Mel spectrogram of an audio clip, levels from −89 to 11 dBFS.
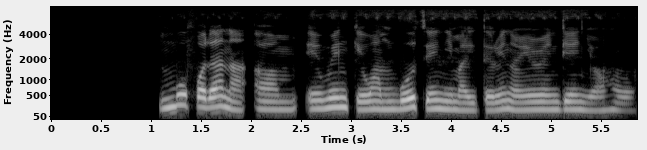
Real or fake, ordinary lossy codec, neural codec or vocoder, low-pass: real; none; none; none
